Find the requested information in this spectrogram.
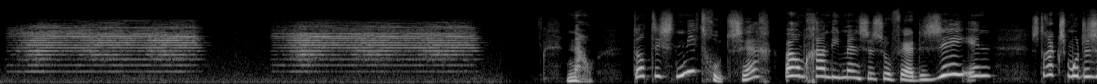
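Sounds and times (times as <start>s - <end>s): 
rescue boat horn tooting: 0.0s - 2.1s, 2.7s - 4.8s
speech: 5.6s - 10.9s.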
